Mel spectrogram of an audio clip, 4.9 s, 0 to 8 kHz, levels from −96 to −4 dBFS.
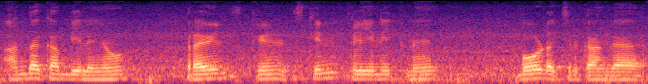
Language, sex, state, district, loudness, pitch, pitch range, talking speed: Tamil, male, Tamil Nadu, Kanyakumari, -17 LUFS, 115 Hz, 110-120 Hz, 100 wpm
